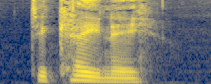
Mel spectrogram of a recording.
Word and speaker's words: DKNY: My daughter, who's a social worker, once worked with a young girl, a long time ago it was, and her name was DKNY, pronounced Decaney.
